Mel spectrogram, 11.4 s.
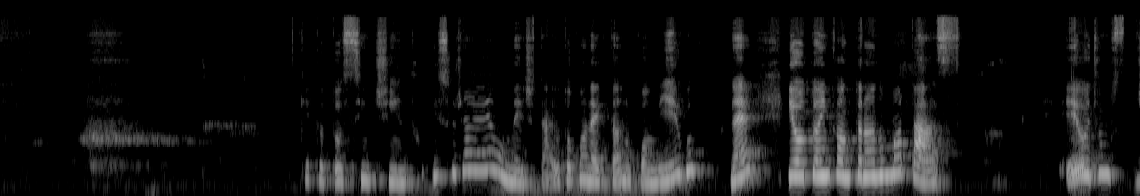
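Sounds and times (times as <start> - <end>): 
slow nasal breath during meditation: 0.0 - 2.7
speech: 3.0 - 9.6, 10.6 - 11.3.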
